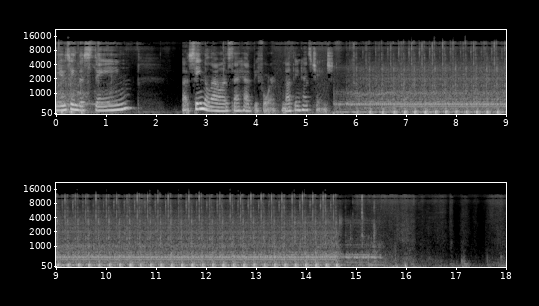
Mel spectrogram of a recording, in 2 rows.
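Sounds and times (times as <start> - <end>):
sewing machine stitching: 0.0 - 1.2, 5.5 - 15.6
motor hum: 5.6 - 15.5.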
